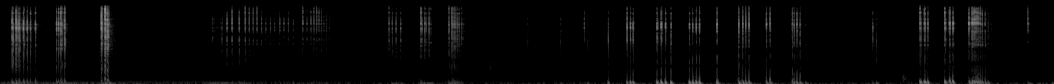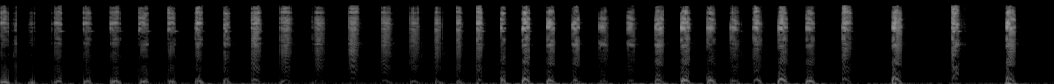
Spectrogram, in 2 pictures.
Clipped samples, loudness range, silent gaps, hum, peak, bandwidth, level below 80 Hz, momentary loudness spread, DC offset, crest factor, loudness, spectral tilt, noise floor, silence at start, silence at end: under 0.1%; 16 LU; none; none; 0 dBFS; 17 kHz; -60 dBFS; 18 LU; under 0.1%; 34 dB; -28 LUFS; 1.5 dB/octave; -71 dBFS; 0.1 s; 0.35 s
